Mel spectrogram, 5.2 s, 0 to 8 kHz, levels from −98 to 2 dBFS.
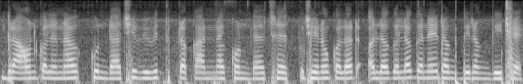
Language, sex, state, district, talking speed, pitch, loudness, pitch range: Gujarati, female, Maharashtra, Mumbai Suburban, 170 wpm, 215 Hz, -12 LUFS, 210-220 Hz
